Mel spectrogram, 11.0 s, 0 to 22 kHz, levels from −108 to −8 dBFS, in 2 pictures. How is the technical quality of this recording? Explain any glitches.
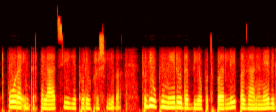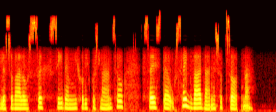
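The technical quality is poor. Throughout the speech, treble flickers and drops out under gritty grain, likely Bluetooth SBC compression starved of bits, fitting roughly 48 kbps. Its coarse fixed bands give grit rather than MP3-style swirl.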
